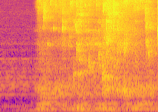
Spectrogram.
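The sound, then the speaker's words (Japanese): Water rushes and splashes as urine is flushed away from a plastic bottle, starting abruptly after half a second of near silence and then holding a loud, steady wash until the end. “今回こんな感じでペットボトルにおしっこしていきました。じゃあ流しますね。”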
